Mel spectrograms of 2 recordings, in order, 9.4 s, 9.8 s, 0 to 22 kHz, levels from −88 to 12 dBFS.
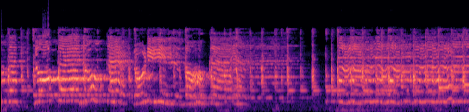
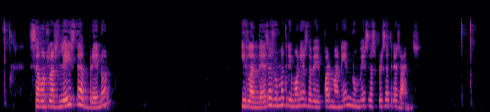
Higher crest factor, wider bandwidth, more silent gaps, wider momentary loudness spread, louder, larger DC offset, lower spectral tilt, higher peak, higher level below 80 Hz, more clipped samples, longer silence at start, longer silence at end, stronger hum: second, 14 dB vs 20 dB; second, 8 kHz vs 11.5 kHz; neither; second, 14 LU vs 18 LU; first, -14 LUFS vs -25 LUFS; neither; second, 0 dB/octave vs -3 dB/octave; first, 0 dBFS vs -6 dBFS; first, -66 dBFS vs -76 dBFS; neither; about the same, 0.05 s vs 0.05 s; second, 0 s vs 0.35 s; neither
